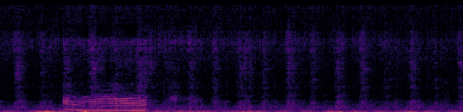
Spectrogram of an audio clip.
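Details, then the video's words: Tiny dog napping on a lazy Sunday, snoring surprisingly loudly: one drawn-out, steady, nasal tonal snore about a second long, over a constant low indoor hum. "How does something so small snore so loud?"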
